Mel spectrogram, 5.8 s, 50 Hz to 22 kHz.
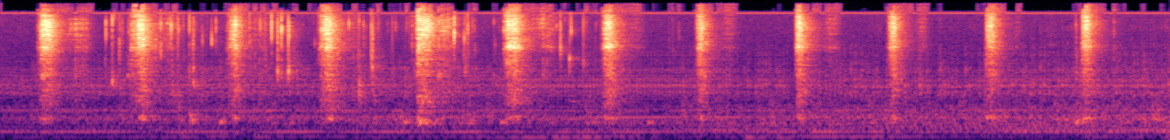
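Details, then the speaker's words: Keurig K60/K65 that won't brew, medium cup attempted after turkey-baster clearing of reservoir outlet: pump throbs in sharp hissing pulses about twice a second, no flow through, pressure venting out rear overflow via bypass valve; clog in top end/needle. "okay good so what you couldn't necessarily see there was we're now getting water out of this overflow back here"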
